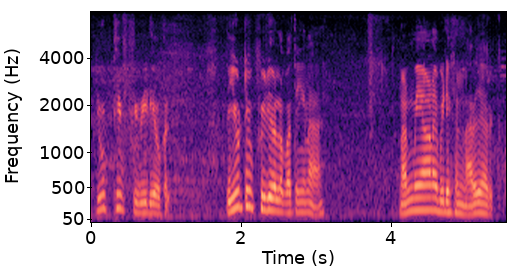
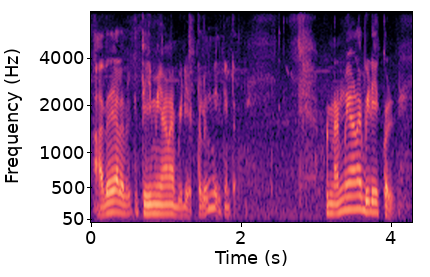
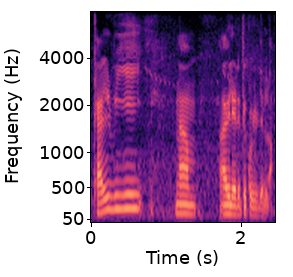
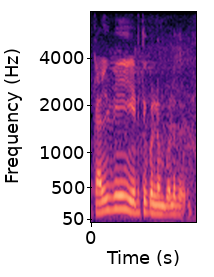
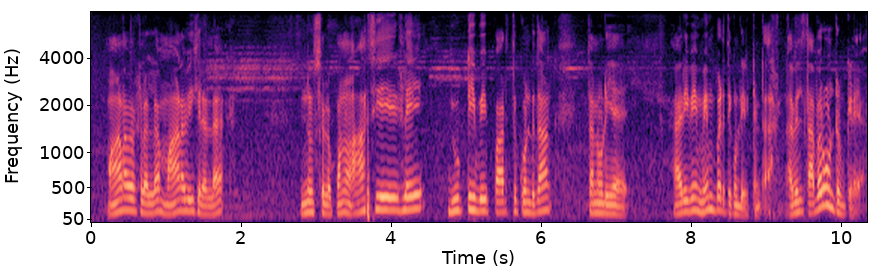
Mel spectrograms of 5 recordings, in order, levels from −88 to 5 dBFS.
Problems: background sounds at intervals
